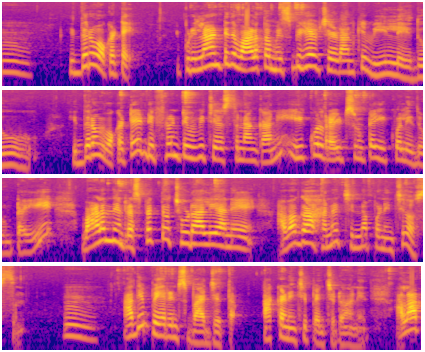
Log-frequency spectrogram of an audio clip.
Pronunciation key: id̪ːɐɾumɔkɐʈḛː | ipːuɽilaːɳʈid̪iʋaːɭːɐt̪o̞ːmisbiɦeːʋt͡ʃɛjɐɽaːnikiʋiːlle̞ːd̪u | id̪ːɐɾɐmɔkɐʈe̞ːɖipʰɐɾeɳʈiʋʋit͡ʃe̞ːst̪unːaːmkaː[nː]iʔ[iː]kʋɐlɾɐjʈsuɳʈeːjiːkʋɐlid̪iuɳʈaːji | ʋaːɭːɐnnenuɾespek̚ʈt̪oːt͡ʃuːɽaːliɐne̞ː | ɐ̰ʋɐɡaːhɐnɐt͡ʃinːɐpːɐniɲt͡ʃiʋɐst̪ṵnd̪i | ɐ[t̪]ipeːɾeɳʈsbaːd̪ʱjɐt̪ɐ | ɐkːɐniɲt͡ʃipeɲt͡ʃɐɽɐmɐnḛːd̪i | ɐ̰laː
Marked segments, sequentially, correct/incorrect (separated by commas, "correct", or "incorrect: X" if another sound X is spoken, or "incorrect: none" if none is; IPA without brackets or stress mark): incorrect: n, correct, incorrect: d̪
